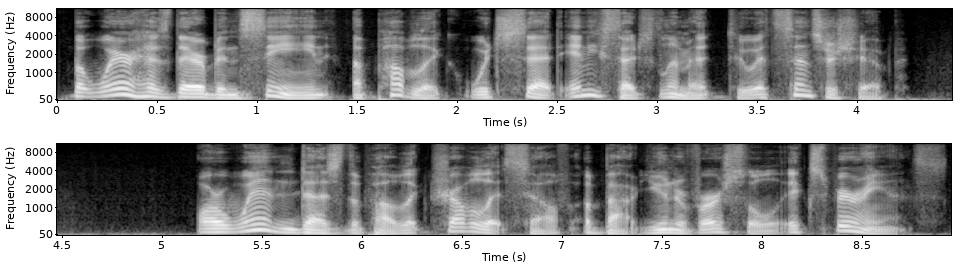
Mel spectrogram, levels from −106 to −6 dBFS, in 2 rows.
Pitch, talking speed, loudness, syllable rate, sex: 115 Hz, 175 wpm, -20 LUFS, 5.6 syllables/s, male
